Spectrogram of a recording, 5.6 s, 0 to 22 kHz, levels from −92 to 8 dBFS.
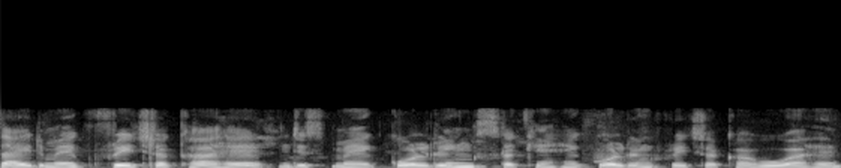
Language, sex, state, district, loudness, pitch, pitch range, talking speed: Hindi, female, Chhattisgarh, Sukma, -16 LUFS, 205 Hz, 195-215 Hz, 180 wpm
